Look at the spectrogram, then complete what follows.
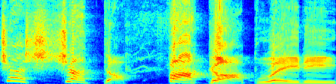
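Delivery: booming, very loud, high snapping scream, voice swinging wildly. Retelling snapping at a woman at a dog park: retelling own scream. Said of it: "I just snap and scream".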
